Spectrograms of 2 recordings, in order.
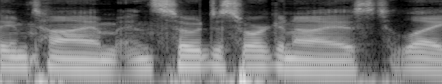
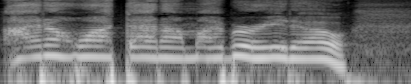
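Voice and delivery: put-on very high, shrill, screechy child screaming; 12 semitones higher, 4 dB louder than usual. Retelling a child's outburst at dinner: imitating a child screaming. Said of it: "he just starts screaming".

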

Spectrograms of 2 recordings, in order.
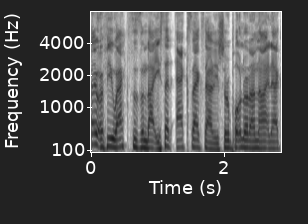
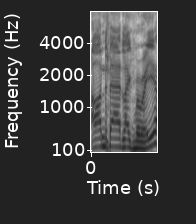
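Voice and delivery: ordinary talk

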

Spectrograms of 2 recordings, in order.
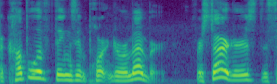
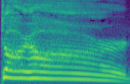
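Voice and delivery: put-on drawn-out, stretched shout; 4 semitones higher than usual. Retelling how a man shouted from his car window, retelling a shout. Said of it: "and shouted at Bruce Willis".

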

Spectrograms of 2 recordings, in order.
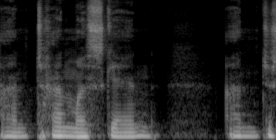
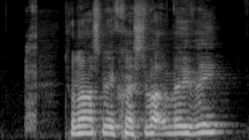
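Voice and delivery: sentence-final rising pitch on movie, upspeak; 9 semitones higher, 3 dB louder than usual. A speaker who picked up an accent abroad demonstrates rising upspeak intonation. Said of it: "I go up at the end of every sentence".

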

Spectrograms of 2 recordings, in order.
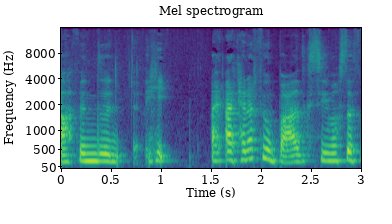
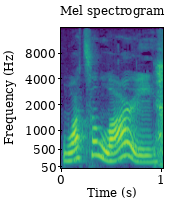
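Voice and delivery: imitated, put-on American accent; 3 semitones higher than usual. Retelling explaining a tongue twister to Mitch, the speaker imitates Mitch's American accent. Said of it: "shall I do the accent?".

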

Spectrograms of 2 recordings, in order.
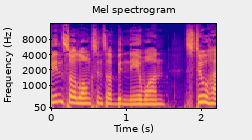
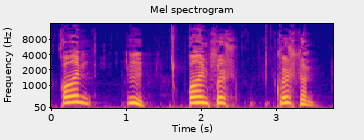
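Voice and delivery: mock mouth-full speech, higher and louder; 4 semitones higher, 5 dB louder than usual. Retelling a couple naming their kid, one with mouth full: mimicking a full mouth. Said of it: "But they had mouth full".

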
